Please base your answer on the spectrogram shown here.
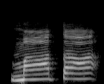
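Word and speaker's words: また: Mata ai masho. Huh? Mata. Mata means later on. Mata. Mata. Mata. Like mother is a mata in Hindi word. Hmm? Same pronunciation.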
